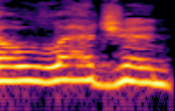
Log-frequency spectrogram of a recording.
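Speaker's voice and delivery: put-on hollering, high and carrying. Speaker reminds Dave how Dave greeted him across a parking lot, imitating him shouting. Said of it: "He's shouting across the parking lot".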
